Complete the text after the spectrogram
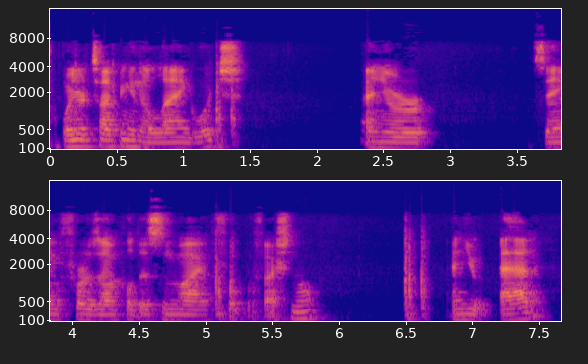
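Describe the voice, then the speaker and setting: A man whose native language is Dutch, giving an informal screen-recorded software tutorial as he walks through each step. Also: on the low side. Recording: dull lo-fi mic, faint noise. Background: computer keyboard typing and clicking.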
